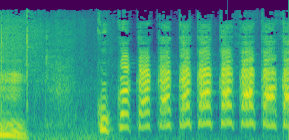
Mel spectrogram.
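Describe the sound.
A human voice imitates a kookaburra call with a fast, even run of many loud, repeated hooting syllables that pulse in a steady rhythm.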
